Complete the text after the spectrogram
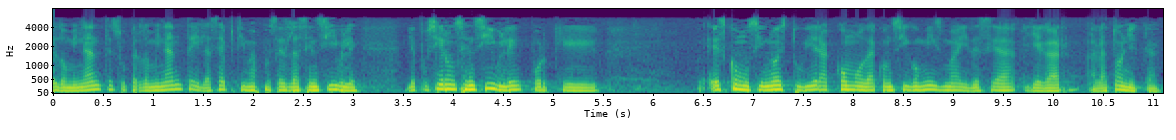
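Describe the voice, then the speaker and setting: A man's voice: medium pitch, lo-fi sound. A man, a doctor, giving a conversational, jokey live lecture on music theory to an audience, now and then singing short note examples. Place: hospital event hall.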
